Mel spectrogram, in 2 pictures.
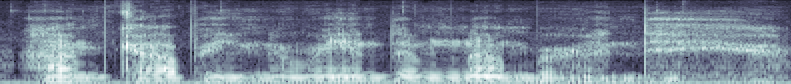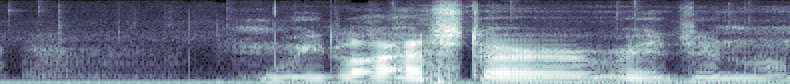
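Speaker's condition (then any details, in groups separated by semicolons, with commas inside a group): ALS; abnormally slow voice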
